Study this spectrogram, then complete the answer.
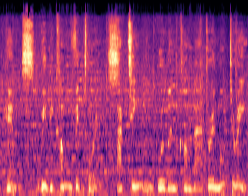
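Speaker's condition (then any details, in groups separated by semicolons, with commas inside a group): No condition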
